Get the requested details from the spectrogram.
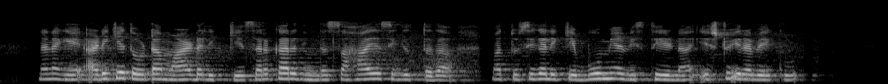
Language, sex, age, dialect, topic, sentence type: Kannada, female, 36-40, Coastal/Dakshin, agriculture, question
